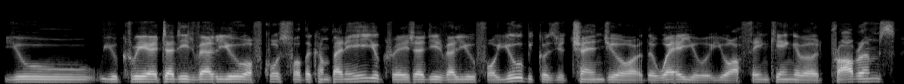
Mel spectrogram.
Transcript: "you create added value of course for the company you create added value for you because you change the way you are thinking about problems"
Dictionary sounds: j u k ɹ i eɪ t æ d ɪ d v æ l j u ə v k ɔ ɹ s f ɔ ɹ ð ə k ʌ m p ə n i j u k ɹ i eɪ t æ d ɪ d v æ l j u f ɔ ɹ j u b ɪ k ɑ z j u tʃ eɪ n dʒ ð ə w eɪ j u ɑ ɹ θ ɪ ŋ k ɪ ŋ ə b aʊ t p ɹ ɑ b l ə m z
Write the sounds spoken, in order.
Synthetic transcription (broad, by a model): j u k ɹ i eɪ t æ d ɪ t v æ l j u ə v k ɔ ɹ s f ɔ ɹ ð ə k ʌ m p ə n i j u k ɹ i eɪ t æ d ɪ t v æ l j u f ɔ ɹ j u b ɪ k ɑ z j u tʃ eɪ n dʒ ð ə w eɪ j u ɑ ɹ θ ɪ ŋ k ɪ ŋ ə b aʊ t p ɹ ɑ b l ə m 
